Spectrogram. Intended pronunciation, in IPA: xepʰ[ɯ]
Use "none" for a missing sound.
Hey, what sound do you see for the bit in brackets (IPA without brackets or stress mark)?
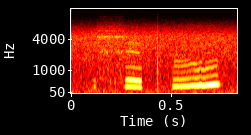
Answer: ɯ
